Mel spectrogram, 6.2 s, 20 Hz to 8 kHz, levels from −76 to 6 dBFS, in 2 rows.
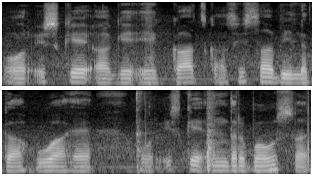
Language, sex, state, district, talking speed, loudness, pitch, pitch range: Hindi, male, Rajasthan, Bikaner, 165 wpm, -18 LUFS, 110 Hz, 105-115 Hz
